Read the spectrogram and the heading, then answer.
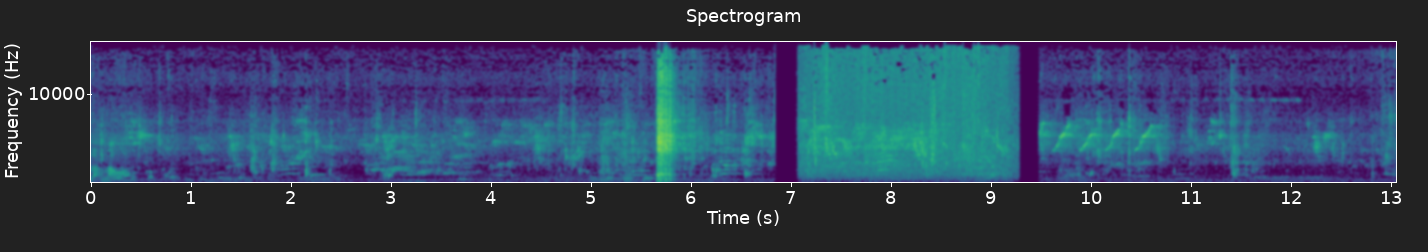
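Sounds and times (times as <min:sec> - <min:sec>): bird chirping: 0:06.3 - 0:13.0.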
